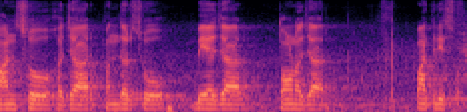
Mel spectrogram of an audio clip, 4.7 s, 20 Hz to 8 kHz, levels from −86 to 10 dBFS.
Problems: none marked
